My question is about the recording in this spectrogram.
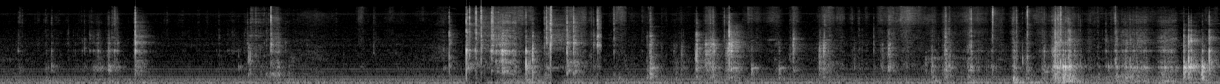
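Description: Metal clicks and clinks as the retaining ring is worked out of a Turbo 400 transmission case and the intermediate clutch plates and steels are lifted out. A few separate clicks at first, then a busy run of clinking from about halfway in.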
